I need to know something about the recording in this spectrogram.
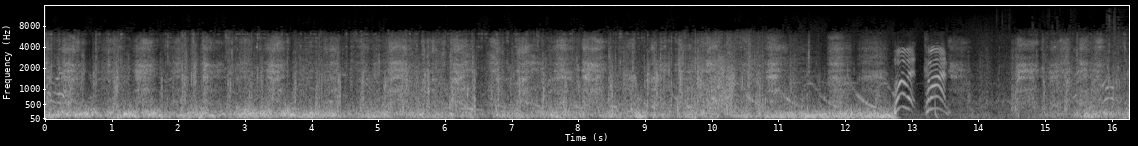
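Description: Rough camcorder audio taken on the run over cracking ground during an earthquake: dense jostling, footfall and low rumbling noise full of sharp jolts. About three-quarters through it cuts out abruptly, a brief wavering pitched sound rises and falls in the gap, and the noise returns after a second or so.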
